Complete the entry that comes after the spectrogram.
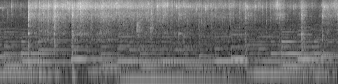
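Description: Salted egg yolk pieces sizzling in hot oil in a stainless steel wok, stirred with a metal spatula that scrapes the pan a few times. The sizzle grows louder about half a second in. Background music with sustained notes plays underneath.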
